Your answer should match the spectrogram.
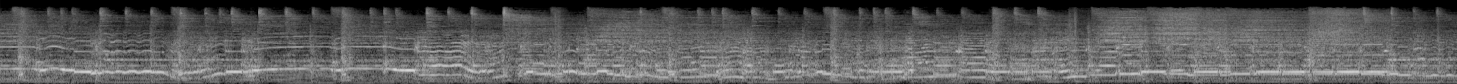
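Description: Live rock band with a Stratocaster-style electric guitar playing a lead line full of bent, wavering notes over drums and bass.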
